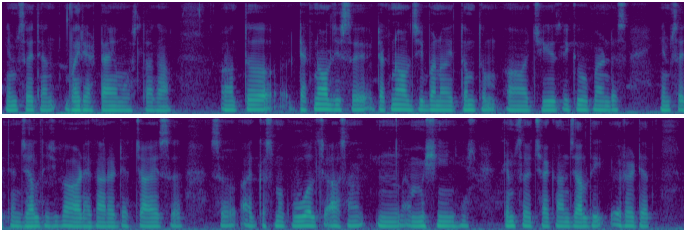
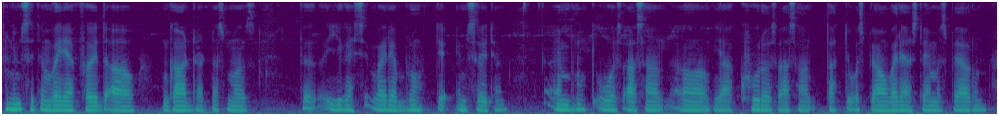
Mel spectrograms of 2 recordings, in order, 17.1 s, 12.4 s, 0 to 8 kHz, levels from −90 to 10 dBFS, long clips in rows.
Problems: none marked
